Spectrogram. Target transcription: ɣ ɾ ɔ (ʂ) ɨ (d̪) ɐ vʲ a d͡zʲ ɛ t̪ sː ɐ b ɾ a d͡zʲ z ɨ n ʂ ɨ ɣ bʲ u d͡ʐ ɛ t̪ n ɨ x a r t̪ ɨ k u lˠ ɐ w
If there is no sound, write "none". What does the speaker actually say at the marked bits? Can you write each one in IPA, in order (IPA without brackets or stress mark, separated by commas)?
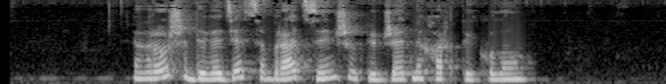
ʂ, d̪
